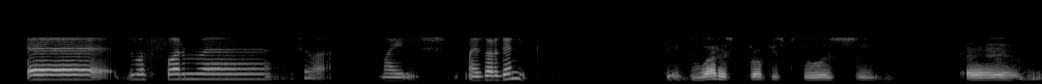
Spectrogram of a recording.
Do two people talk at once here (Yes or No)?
No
